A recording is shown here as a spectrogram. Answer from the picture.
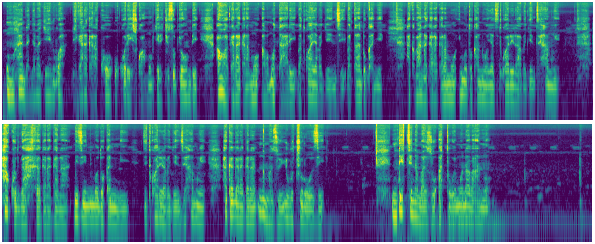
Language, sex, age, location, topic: Kinyarwanda, male, 18-24, Kigali, government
